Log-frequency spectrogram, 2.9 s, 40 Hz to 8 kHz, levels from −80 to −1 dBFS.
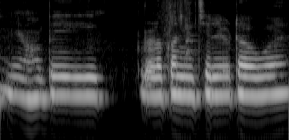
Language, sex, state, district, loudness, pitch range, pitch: Hindi, female, Uttar Pradesh, Hamirpur, -32 LUFS, 215-225 Hz, 220 Hz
